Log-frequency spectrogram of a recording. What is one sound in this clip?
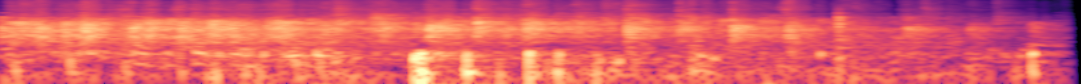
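An audience applauds and slowly dies down.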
